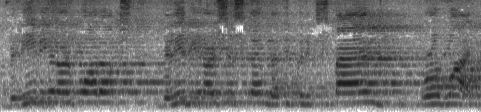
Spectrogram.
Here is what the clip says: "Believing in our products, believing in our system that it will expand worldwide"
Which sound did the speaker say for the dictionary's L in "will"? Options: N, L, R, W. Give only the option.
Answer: N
